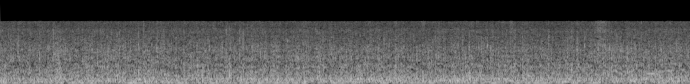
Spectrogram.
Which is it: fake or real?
real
